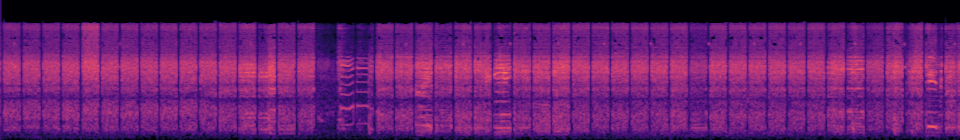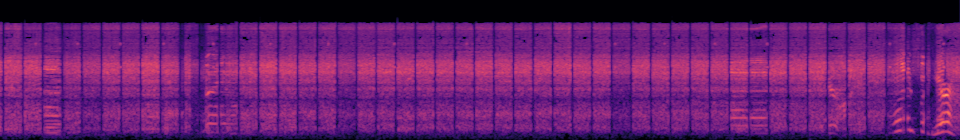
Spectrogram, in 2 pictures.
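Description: A spirit box scanning rapidly through radio stations. It gives a steady static hiss, broken up many times a second, with brief scraps of broadcast voices and music.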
